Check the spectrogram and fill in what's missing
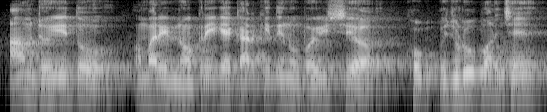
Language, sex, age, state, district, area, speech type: Gujarati, male, 18-30, Gujarat, Morbi, rural, spontaneous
